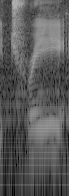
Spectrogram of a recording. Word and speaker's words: three: Uh Monica, why do controllers sometimes say tree instead of three? That is a specific pronunciation that you are supposed to use on the radio. Like you would say, you know, for the number nine, you would say niner because nine also means no in German.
